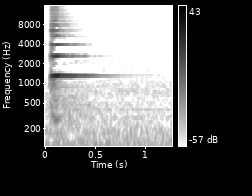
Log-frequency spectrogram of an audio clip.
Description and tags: violin spiccato E5
spiccato, violin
